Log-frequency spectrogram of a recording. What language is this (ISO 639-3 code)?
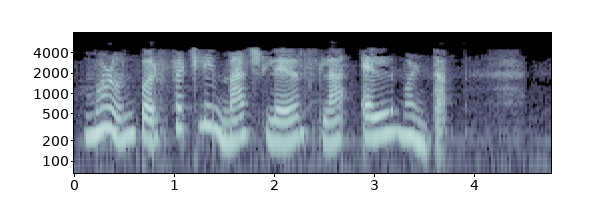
mar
